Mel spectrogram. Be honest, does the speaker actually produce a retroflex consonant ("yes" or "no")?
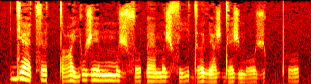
no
